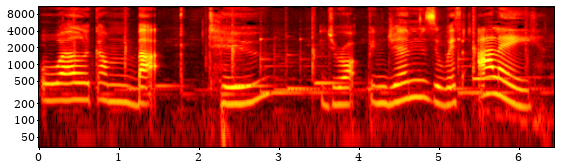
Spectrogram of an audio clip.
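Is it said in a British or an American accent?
British. It is said in a put-on British accent.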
